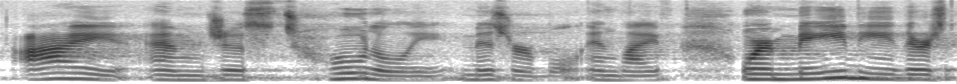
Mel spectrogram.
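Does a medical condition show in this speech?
Yes: cleft palate; voice sounds different, half of voice vibrations go through nose, nasal resonance.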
